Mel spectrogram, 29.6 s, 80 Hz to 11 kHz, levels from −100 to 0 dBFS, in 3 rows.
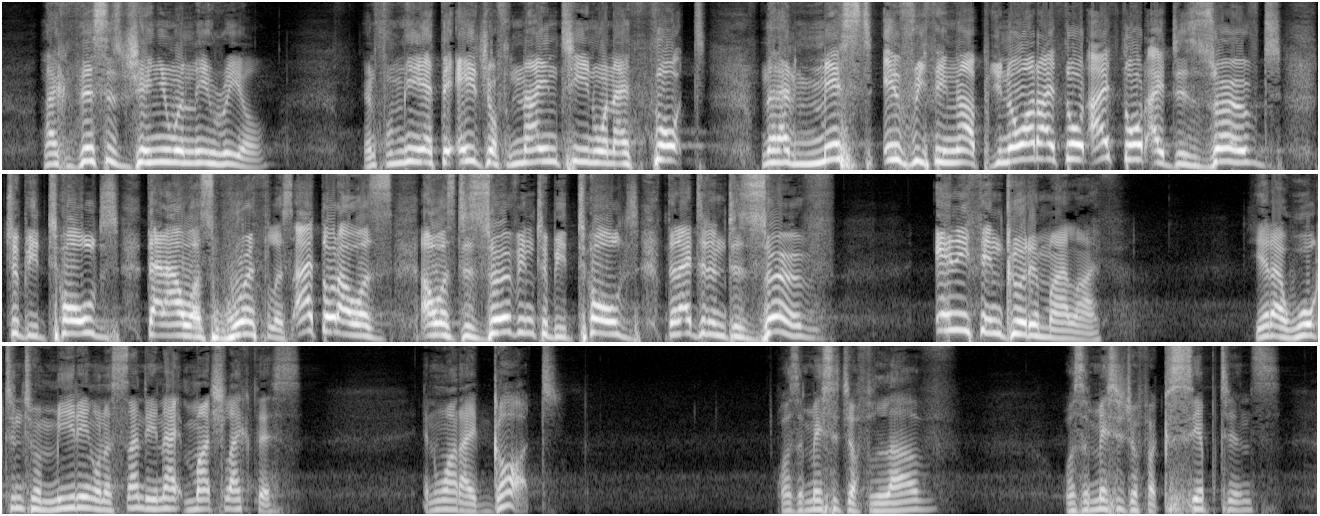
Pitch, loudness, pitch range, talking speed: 215 Hz, -11 LUFS, 180-250 Hz, 170 wpm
